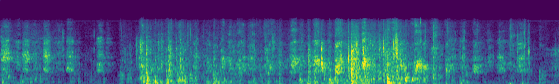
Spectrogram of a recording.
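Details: Bulldog in a basement at play, with rapid heavy panting and low snorting grunts, dense and uneven throughout, and faint human voices in the background.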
